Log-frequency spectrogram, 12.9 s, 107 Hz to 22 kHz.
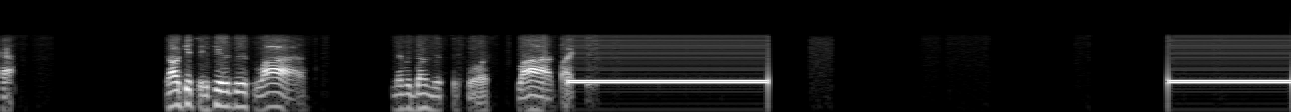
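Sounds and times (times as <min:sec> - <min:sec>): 
speech: 0:01.7 - 0:03.2, 0:03.9 - 0:05.9
telephone line tone as a call is placed: 0:05.7 - 0:07.7, 0:11.7 - 0:12.9.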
